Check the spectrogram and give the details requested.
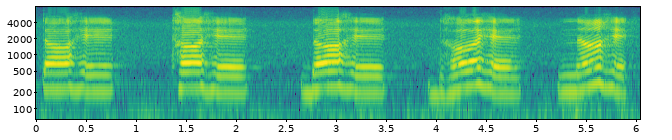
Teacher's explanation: दंत्य वर्ग जो है वो त वर्ग है, दांत को स्पर्श करने वाला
